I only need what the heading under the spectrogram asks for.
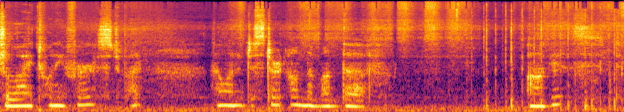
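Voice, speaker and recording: A soft-spoken woman talks in a monotone, flat intonation. Noticeable background noise sits behind her. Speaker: new mother. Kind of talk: ASMR journaling talk.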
